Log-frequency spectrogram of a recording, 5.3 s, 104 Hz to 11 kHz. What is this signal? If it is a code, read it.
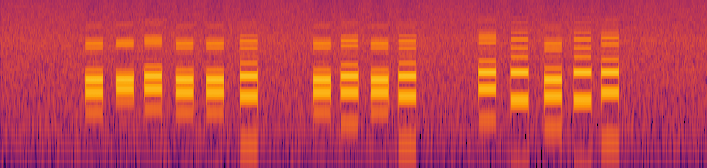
DTMF, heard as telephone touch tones, dialled by hand, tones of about 130 ms. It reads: 7*0775 7875 #3439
